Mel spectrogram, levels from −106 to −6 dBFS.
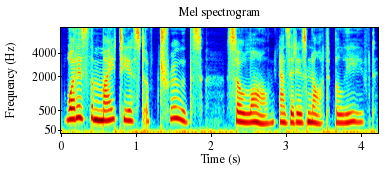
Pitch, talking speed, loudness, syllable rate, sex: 235 Hz, 185 wpm, -17 LUFS, 4.2 syllables/s, female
